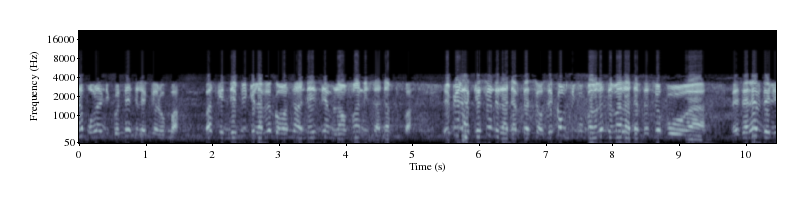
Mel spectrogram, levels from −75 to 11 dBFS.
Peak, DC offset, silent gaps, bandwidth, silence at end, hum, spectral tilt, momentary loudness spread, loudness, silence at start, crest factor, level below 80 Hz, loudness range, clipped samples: 0 dBFS; under 0.1%; none; 11 kHz; 0 s; none; -1.5 dB/octave; 9 LU; -7 LUFS; 0 s; 10 dB; -56 dBFS; 2 LU; 1%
